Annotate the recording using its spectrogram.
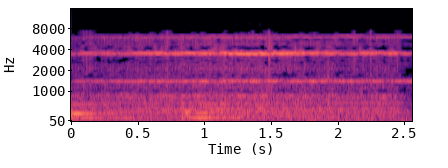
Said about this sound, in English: When I got back to the room, the phone was ringing.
